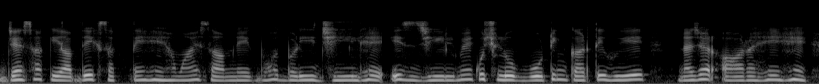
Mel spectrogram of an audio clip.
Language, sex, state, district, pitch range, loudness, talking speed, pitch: Hindi, female, Chhattisgarh, Kabirdham, 190-215 Hz, -29 LUFS, 190 wpm, 195 Hz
